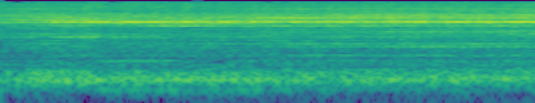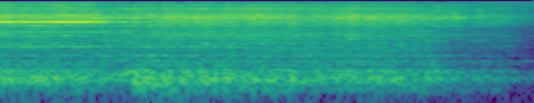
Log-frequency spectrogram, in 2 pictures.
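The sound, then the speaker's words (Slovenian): A train rumbles and screeches during a derailment: a loud, steady roll with high squealing tones that shifts slightly after about three seconds and fades toward the end. “Joj, Nesreča, vlak je iztiril.”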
